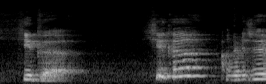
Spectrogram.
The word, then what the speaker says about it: hygge: I'm going to do a video all about, now let me pronounce this in the true Danish way, hygge.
